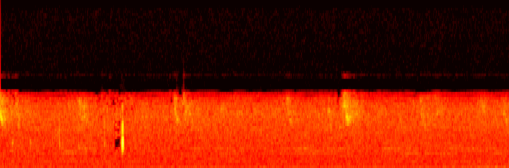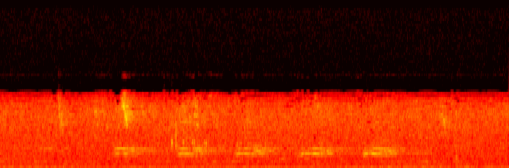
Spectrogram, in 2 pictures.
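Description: Outdoor ambience with a steady low rumble, one sharp click about a second in, and a bird in the background giving a quick run of short calls from about six seconds in.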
